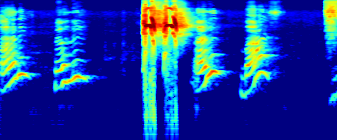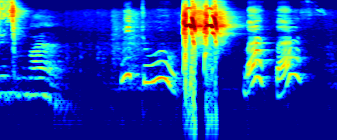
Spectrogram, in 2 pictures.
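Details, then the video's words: Pet talking parrot (mitthu), said to talk a lot, repeats short speech-like phrases with wavering, voice-like tones, broken by two sharp, loud screeches and gaps of silence between words. "बोलने बाला तोता बहुत बात करता है"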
